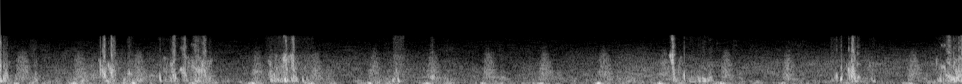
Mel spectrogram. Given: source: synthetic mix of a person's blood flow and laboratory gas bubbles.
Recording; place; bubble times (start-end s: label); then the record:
Doppler ultrasound of blood flow; subclavian vein
0.00-0.13 s: bubbles
0.97-1.18 s: bubbles
1.26-1.35 s: bubbles
1.57-2.14 s: bubbles
2.66-3.14 s: bubbles
3.91-4.07 s: bubbles
4.29-4.36 s: bubbles
6.68-7.15 s: bubbles
8.29-8.63 s: bubbles
8.67-8.77 s: bubbles
9.34-9.63 s: bubbles
From the record:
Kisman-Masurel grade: 233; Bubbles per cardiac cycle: several, 3 to 8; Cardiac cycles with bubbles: 50 to 99%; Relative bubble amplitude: loud (0.450 to 0.775); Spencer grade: 3 (all of the cardiac periods contain showers or single bubble signals, but not dominating or overriding the cardiac motion signals); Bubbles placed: anywhere in the cardiac cycle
